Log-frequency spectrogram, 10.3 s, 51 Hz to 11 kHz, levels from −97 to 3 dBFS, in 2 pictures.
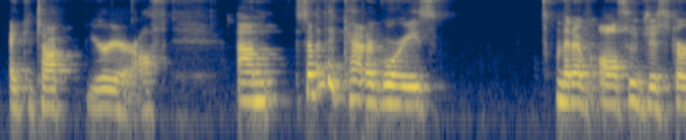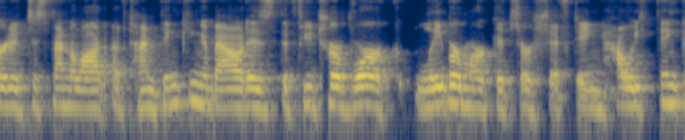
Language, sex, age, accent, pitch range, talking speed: English, female, 30-49, American, 180-205 Hz, 210 wpm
